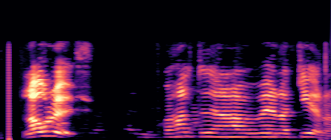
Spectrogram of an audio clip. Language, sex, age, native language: Icelandic, female, 12, Icelandic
